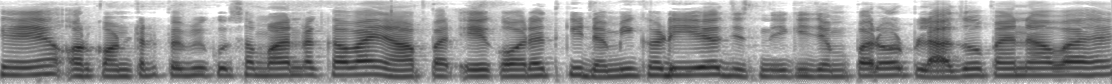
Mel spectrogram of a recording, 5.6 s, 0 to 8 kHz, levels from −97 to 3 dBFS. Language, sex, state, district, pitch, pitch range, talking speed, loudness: Hindi, female, Chhattisgarh, Sukma, 210 Hz, 195-220 Hz, 290 wpm, -19 LUFS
